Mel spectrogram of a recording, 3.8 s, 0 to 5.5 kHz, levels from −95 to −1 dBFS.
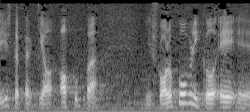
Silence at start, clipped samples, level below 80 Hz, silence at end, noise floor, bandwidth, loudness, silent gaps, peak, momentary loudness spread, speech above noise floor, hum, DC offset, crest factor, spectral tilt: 0 s; under 0.1%; -60 dBFS; 0 s; -45 dBFS; 5.4 kHz; -22 LUFS; none; -6 dBFS; 9 LU; 23 dB; none; 0.4%; 18 dB; -8 dB/octave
